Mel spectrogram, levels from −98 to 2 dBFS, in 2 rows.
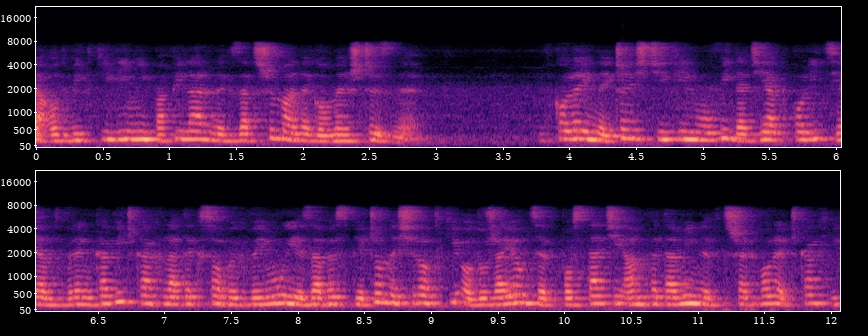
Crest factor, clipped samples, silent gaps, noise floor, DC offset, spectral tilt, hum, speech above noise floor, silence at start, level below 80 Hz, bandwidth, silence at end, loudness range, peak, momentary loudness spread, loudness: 16 dB; under 0.1%; none; -55 dBFS; under 0.1%; -7 dB/octave; none; 32 dB; 0 s; -62 dBFS; 8 kHz; 0 s; 2 LU; -8 dBFS; 7 LU; -24 LUFS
